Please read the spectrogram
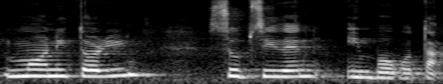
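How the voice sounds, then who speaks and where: A woman with a high voice talks at a fairly slow pace in fairly even intonation, with audible room echo. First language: Spanish. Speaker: researcher. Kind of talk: conference presentation. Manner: halting.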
